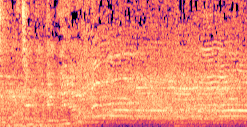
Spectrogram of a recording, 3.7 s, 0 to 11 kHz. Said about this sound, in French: Un pénalty mal cadré d'Arsenal et l'explosion du Parc des Princes où plus de 48 000 supporters du PSG s'étaient réunis pour regarder la finale de la Ligue des champions de football sur grand écran.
